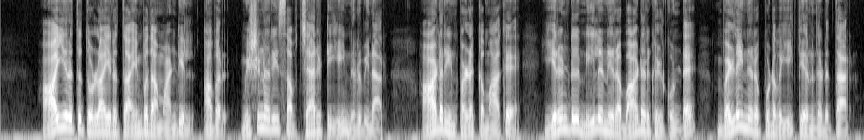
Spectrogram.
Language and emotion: Tamil, neutral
